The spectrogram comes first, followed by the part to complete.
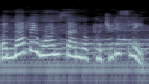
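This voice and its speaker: High-voiced motherly young girl. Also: animated, fast, dull audio, faint music behind. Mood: motherly firmness. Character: young girl playing gentle, firm little mother. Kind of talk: audiobook drama acting.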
